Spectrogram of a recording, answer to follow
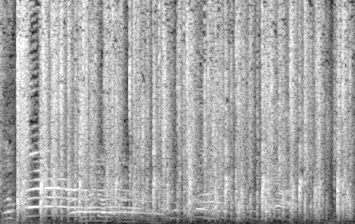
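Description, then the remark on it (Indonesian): A crowd claps in a dense, steady burst of applause lasting several seconds, with a voice calling out over the clapping at the start. “Tepukkan kepada.”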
